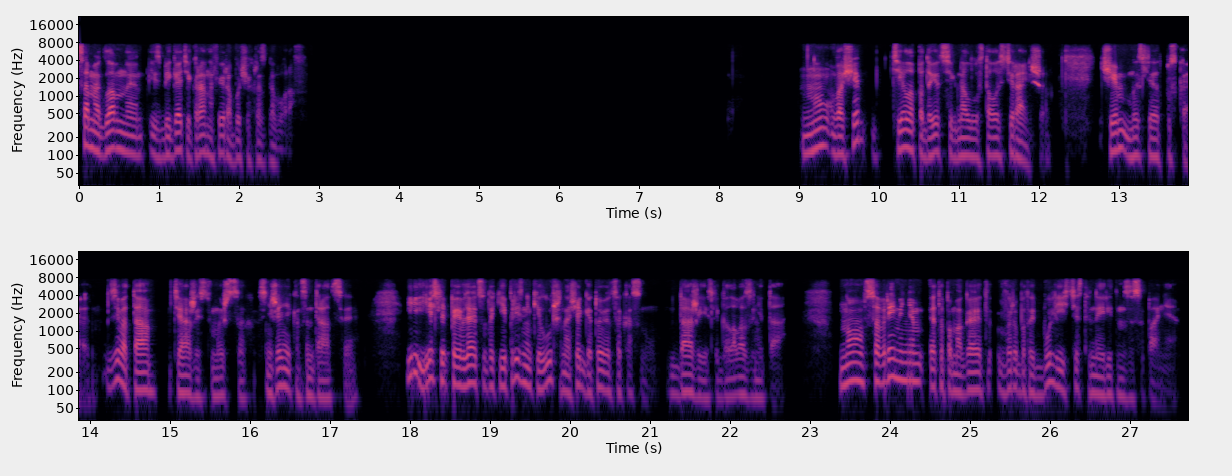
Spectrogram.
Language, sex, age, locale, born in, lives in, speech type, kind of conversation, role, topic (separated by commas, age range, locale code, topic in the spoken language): Russian, male, 35-39, ru-RU, Russia, Italy, read, expert-assistant, expert, Какие простые привычки и системы помогают наладить здоровый сон в повседневной жизни?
